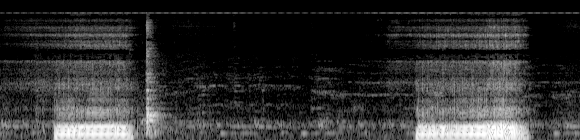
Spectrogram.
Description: My man drinks alot of alcohol, so he goes to sleep... he snores very loudly and at times is UNBEARABLE!!!!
